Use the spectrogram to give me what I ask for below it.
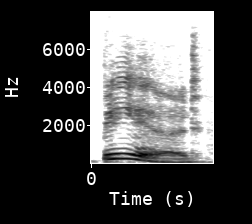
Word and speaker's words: beard: Yeah, but beard has that same sound as here or ear has in it.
